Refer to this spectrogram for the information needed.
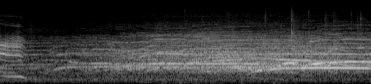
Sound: cheering

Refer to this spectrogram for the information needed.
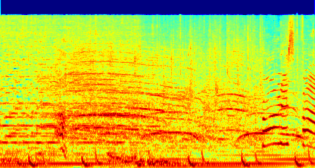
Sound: applause

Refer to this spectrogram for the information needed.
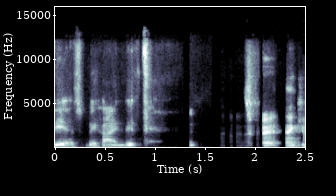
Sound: chuckles

